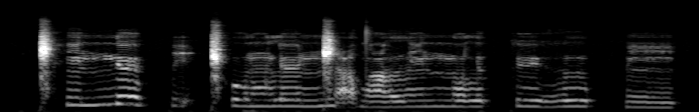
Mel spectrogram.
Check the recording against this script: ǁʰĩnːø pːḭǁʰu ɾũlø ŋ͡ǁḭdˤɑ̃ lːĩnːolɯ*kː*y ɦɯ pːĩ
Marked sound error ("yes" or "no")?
no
